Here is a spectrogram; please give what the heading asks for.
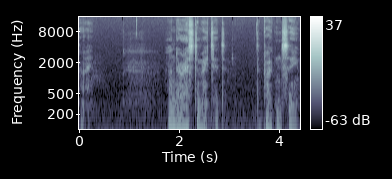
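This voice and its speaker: A man playing an aloof, commanding aristocratic vampire in an ASMR roleplay, half-whispering slowly and deliberately with a breathy, seductive delivery. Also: deep voice, steady tone. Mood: intimate, menacing. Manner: slow, deliberate, measured.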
